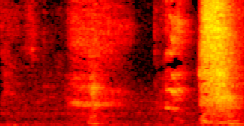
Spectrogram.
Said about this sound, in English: Bless you.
